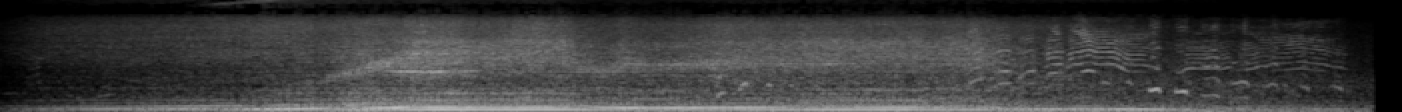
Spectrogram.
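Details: Exhaust leak on a Nissan Sentra, heard from the engine bay: engine revs with a raspy, puffing blat growing with throttle; first looked like a warped manifold, but a cracked exhaust manifold was found.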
